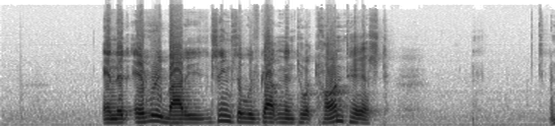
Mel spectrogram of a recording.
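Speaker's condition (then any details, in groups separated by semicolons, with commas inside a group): Cerebral palsy, spastic diplegia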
